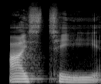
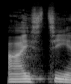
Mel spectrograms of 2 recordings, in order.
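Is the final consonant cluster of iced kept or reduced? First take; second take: kept; reduced. First: Both final consonants of iced are pronounced. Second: The final consonant cluster is reduced to one. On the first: "expressions such as iced tea" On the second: "sound like"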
